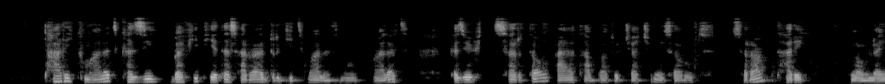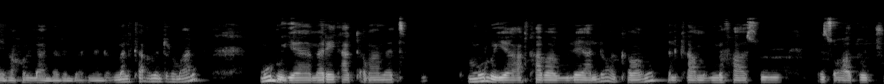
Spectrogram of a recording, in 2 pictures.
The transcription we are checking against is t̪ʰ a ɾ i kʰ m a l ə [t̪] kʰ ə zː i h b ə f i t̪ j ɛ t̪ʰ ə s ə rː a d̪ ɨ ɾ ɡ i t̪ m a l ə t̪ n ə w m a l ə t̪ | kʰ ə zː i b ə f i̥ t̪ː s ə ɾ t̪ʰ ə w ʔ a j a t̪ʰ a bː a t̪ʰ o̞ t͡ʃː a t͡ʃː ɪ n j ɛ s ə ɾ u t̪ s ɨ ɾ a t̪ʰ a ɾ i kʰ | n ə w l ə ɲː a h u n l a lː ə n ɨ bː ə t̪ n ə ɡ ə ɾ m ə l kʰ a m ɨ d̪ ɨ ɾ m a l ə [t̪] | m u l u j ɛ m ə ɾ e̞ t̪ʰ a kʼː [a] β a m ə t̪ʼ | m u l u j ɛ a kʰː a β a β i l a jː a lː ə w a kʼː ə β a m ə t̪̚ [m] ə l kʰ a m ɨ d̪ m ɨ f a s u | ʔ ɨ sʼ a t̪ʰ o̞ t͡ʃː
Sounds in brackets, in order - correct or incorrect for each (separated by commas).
correct, correct, incorrect, correct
